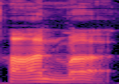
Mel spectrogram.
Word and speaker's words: Hanma: Like, it's not like it's like a Japanese pronunciation. It's Hanma.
